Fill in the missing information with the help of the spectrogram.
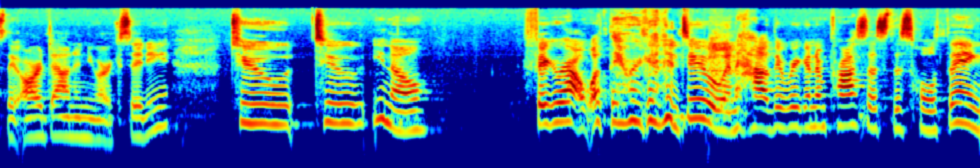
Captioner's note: laughter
